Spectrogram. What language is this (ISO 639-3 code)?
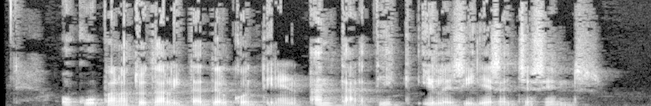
cat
